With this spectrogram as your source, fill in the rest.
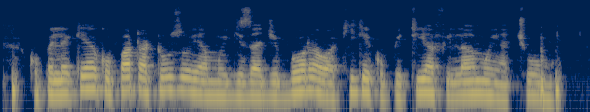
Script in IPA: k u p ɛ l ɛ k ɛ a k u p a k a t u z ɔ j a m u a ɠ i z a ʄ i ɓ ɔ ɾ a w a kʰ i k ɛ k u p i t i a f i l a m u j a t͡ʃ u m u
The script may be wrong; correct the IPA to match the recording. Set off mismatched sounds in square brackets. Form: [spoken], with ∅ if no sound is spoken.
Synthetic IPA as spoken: k u p ɛ l ɛ k ɛ a k u p a [t] a t u z ɔ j a m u [i] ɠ i z a ʄ i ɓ ɔ ɾ a w a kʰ i k ɛ k u p i t i a f i l a m u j a t͡ʃ u m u

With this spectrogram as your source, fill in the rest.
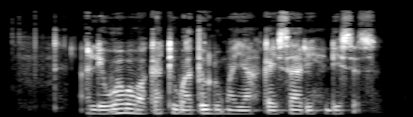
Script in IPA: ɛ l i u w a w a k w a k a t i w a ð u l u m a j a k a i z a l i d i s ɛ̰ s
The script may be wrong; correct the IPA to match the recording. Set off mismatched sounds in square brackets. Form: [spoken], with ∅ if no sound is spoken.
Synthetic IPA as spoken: [a] l i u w a w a [∅] w a k a t i w a ð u l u m a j a k a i [s] a [ɾ] i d i s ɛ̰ s

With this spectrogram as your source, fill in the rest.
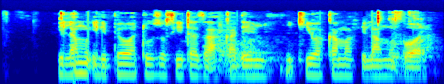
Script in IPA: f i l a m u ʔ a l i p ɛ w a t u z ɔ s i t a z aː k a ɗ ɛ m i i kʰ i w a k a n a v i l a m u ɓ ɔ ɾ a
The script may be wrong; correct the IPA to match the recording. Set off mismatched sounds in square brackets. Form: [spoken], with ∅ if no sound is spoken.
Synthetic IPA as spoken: f i l a m u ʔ [i] l i p ɛ w a t u z ɔ s i t a z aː k a ɗ ɛ m i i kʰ i w a k a [m] a [f] i l a m u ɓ ɔ ɾ a

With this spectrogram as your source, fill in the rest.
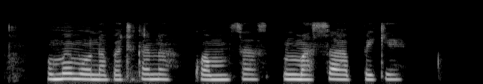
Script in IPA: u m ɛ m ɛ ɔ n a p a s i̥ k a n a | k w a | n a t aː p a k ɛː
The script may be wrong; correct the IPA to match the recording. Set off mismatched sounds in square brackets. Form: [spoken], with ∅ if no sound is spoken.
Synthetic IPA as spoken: u m ɛ m ɛ [u] n a p a [t] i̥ k a n a | k w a | [m] a [s] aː p [ɛ] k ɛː

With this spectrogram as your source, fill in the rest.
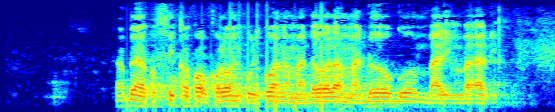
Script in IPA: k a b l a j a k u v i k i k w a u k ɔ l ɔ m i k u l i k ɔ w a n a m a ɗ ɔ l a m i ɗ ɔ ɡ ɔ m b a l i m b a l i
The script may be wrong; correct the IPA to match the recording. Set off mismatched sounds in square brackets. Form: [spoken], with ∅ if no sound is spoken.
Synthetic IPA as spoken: k a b l a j a k u [f] i k [a] k w a u k ɔ l ɔ [n] i k u l i k [u] w a n a m a ɗ ɔ l a m [a] ɗ ɔ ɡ ɔ m b a l i m b a l i

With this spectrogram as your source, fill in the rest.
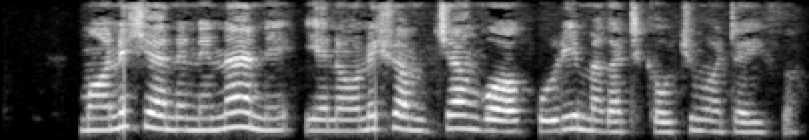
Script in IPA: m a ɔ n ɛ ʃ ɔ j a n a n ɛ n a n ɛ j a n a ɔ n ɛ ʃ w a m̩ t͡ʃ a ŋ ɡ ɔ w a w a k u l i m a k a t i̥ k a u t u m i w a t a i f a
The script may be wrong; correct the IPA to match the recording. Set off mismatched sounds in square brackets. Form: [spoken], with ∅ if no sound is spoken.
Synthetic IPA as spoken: m a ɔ n ɛ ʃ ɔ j a n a n ɛ n a n ɛ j a n a ɔ n ɛ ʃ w a m̩ t͡ʃ a ŋ ɡ ɔ w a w a k u l i m a k a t i̥ k a u [t͡ʃ] u m i w a t a i f a

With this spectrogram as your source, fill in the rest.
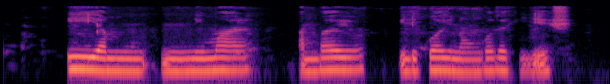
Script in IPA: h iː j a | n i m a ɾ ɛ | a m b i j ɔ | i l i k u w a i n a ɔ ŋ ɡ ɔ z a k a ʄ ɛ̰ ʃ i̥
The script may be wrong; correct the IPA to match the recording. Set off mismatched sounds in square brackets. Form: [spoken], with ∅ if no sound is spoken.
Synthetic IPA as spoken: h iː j a | n i m a ɾ [a] | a m b [a] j ɔ | i l i k u w a i n a ɔ ŋ ɡ ɔ z a k [i] ʄ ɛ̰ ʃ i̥

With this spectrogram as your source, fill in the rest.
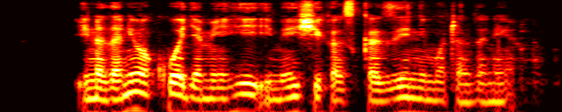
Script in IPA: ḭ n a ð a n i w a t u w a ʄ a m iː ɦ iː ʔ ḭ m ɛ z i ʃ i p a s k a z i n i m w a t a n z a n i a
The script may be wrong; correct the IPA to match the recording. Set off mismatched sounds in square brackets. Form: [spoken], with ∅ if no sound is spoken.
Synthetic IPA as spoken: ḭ n a ð a n i w a [k] u w a ʄ a m iː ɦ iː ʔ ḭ m ɛ [∅] i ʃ i [k] a s k a z i n i m w a t a n z a n i a

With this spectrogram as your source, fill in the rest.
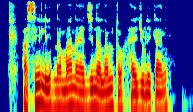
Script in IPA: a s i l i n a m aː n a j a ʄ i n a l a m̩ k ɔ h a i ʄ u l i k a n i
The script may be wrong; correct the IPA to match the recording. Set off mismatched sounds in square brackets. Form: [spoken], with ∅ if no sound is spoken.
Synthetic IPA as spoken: a s i l i n a m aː n a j a ʄ i n a l a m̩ [t] ɔ h a i ʄ u l i k a n i

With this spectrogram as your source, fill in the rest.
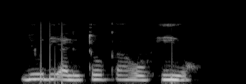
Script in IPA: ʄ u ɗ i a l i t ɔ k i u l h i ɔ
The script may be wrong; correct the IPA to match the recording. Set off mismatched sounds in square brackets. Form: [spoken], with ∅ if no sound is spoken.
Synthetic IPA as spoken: ʄ u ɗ i a l i t ɔ k [a] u [∅] h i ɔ

